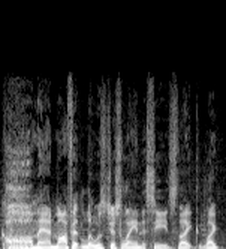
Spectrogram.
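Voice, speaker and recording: A man's voice: mid-range voice, moderate pace, vocal fry. A middle-aged man hosting a fan podcast in casual, chatty, rambling talk. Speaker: podcast host.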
